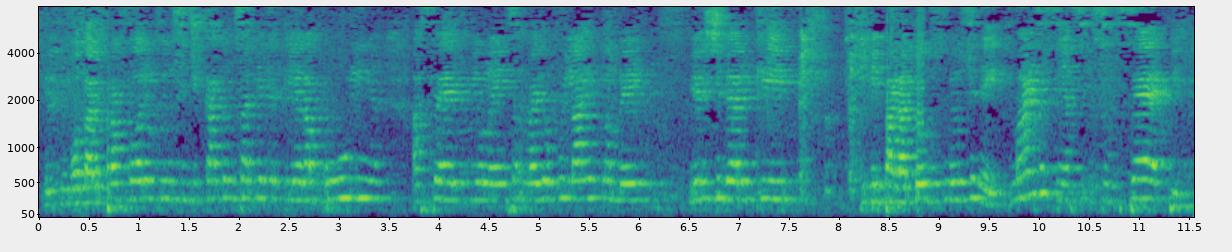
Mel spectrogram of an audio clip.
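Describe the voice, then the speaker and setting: A woman's voice: sits high, steady tone, fairly quick, mellow. A woman in her sixties giving a candid, emotional personal testimony at a union meeting. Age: 60s. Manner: emotional, candid, tearful at times. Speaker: union founder speaking at a meeting. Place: meeting hall. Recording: echoey hall, voice from far off, noisy.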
